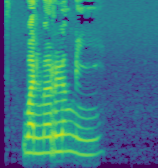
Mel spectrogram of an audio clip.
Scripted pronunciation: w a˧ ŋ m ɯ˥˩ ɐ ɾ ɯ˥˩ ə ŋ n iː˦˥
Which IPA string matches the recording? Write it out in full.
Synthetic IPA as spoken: w a˧ n m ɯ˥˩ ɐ ɾ ɯ˥˩ ə ŋ n iː˦˥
